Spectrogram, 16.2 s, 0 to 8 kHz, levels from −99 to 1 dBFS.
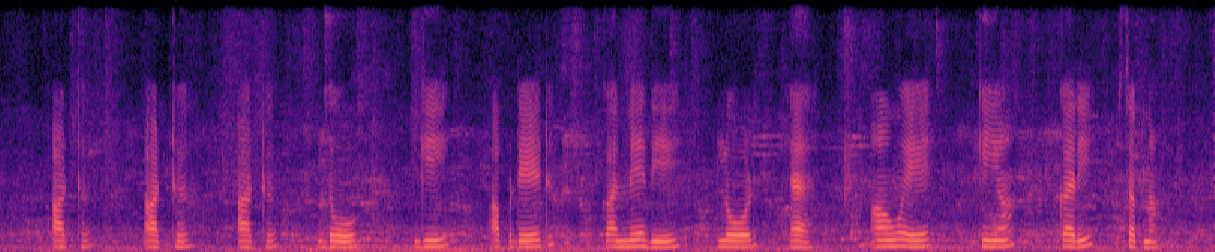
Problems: constant background noise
